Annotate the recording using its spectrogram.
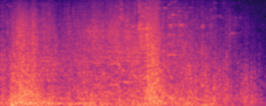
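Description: Tyres skid through dirt and gravel.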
